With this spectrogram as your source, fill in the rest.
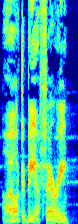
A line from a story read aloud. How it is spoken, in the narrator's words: grumbled Jim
